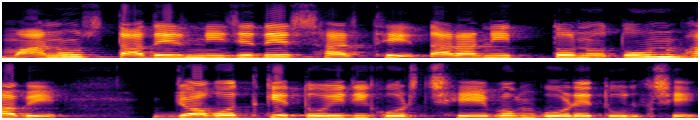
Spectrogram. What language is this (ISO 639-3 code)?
ben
